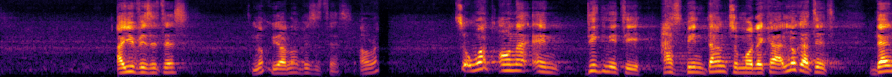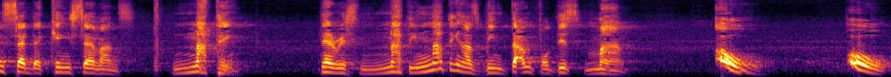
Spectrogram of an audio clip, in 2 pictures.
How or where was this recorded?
large echoing room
